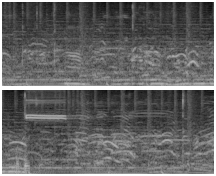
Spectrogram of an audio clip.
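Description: A crowd of spectators chattering and shouting over a steady low hum. A referee's whistle gives one short, shrill blast a little past halfway through, the signal that the penalty kick may be taken.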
